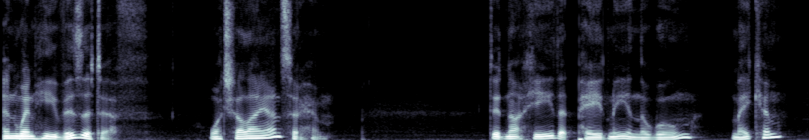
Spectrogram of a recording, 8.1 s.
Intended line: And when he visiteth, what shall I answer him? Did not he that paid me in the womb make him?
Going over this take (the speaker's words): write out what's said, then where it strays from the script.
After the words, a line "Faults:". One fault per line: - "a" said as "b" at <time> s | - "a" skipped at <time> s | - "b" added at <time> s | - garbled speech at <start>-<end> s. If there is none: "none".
And when he visiteth, what shall I answer him? Did not he that paid me in the womb make him?
Faults:
none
